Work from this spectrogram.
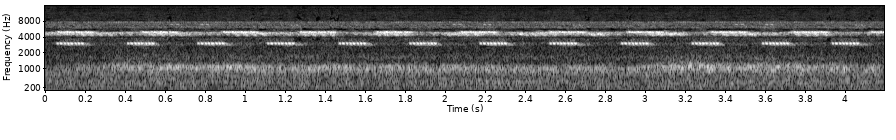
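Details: Nighttime cricket chirping from the deep woods: crisp, high repeated chirps at an even quick pace, joined by an overlapping thinner pulsed trill and a faint steady hum.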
